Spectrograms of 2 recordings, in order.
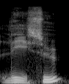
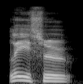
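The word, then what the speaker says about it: Li Si: Li Su, the PM type guy, Li space S-I is his name, but I think it's pronounced something like Li Su.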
